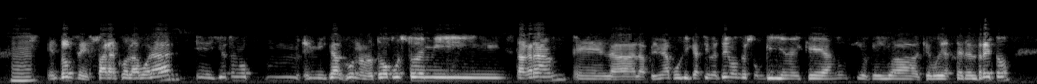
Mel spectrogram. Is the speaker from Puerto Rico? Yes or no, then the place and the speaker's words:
no; Madrid, Community of Madrid, Spain; yo, bueno, pues a que soy de Madrid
